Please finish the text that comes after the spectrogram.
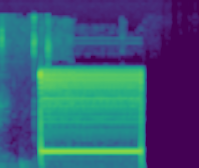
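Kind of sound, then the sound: signal or alarm, telephone dial tone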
